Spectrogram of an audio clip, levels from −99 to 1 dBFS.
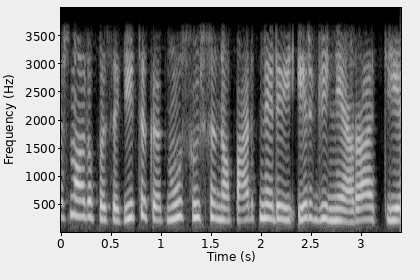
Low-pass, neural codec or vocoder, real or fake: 3.6 kHz; codec, 16 kHz, 4.8 kbps, FACodec; fake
